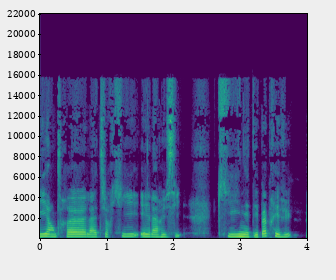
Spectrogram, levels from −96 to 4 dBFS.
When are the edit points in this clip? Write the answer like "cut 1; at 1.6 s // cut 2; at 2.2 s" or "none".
none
